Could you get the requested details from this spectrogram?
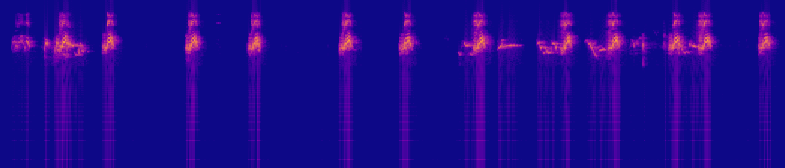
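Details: Juvenile house finches begging for food at a backyard platform feeder in the rain, chirping and flapping wings at parents; sharp, high chirps repeated in irregular bursts, some with short rasping trailing notes, no other sounds.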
